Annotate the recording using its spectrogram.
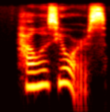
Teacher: The stress is on yours. How was yours?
